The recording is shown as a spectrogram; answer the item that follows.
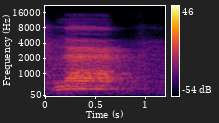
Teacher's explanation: ले यानी कि हमारी जो जीवा है वो दांतों से टकरा रही है और दांतों के भी पिछले हिस्से से, इसीलिए इसको बोलते हैं पार्श्व व्यंजन।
